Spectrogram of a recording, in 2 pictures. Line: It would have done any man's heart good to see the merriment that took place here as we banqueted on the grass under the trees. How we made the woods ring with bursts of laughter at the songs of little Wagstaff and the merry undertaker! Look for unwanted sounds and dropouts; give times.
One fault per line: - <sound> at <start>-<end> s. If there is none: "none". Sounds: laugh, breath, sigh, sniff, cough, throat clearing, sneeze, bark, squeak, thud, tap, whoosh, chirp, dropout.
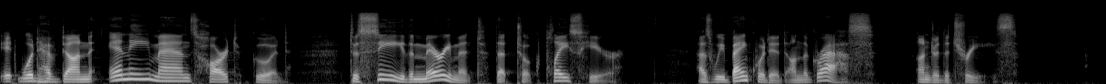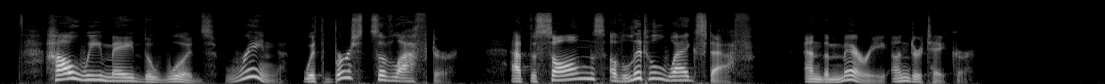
none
